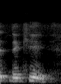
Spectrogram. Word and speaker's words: the: कि THE का प्रयोग, THE का प्रयोग कॉन्सोनेंट स्टार्टिंग नाउन के पूर्व किया गया हो तो इसका उच्चारण द किया जाता है, इसका उच्चारण द किया जाता है, ठीक है।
